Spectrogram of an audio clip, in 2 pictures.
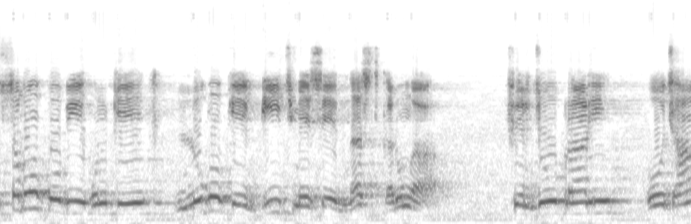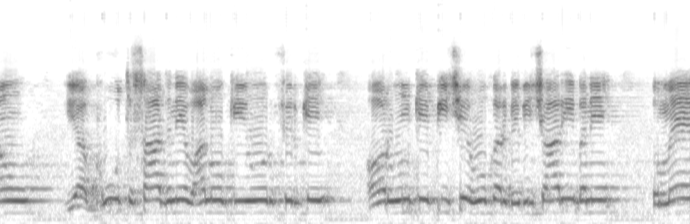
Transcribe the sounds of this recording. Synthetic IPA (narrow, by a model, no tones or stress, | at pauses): sɐbõkobʱiʔʊnkeloːɡõkebiːt͡ʃmẽsenəst̪kɐɾũːɡa̰ː | fʰɪɾd͡ʒoːpɾãːɽ̃i | oːd͡ʒʱaːõjabʱuːt̪saːd̪ʱneʋaːlõkioːɾfɪɾke | ɔːɾʊnkepiːt͡ʃʰeɦoːkəɾʋjɐbɪt͡ʃaːɾibəne | t̪omɛ̃ː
